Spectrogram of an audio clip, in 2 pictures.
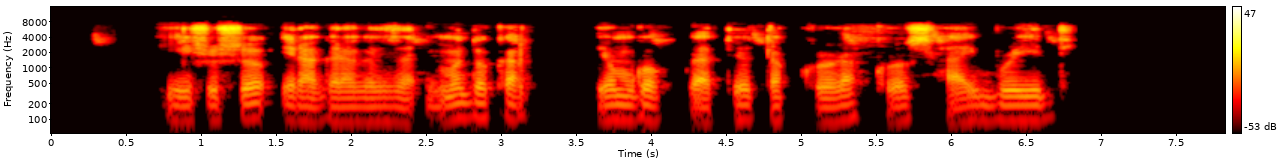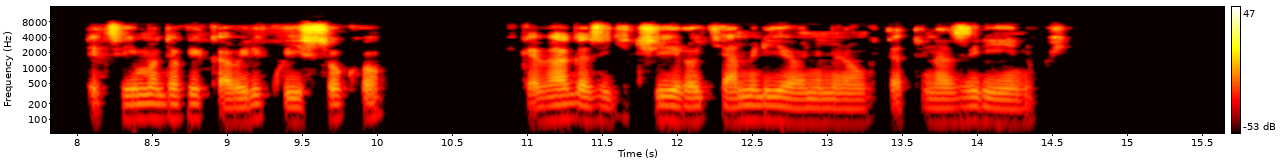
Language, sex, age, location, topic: Kinyarwanda, male, 36-49, Kigali, finance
